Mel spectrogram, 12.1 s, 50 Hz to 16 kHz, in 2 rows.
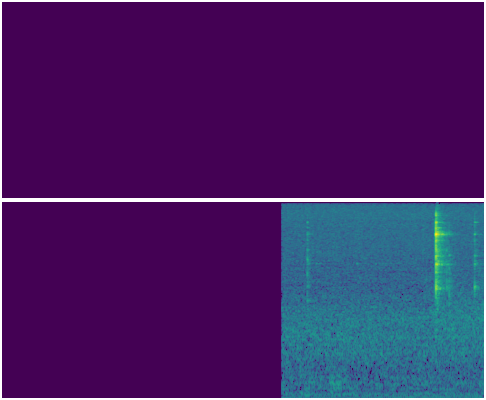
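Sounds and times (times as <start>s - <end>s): low steady background noise: 9.6s - 12.0s
sharp metallic clink: 11.4s - 12.0s.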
